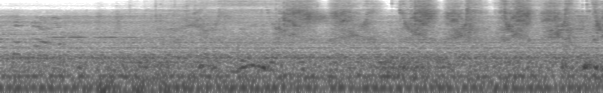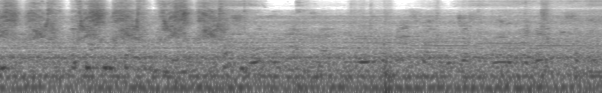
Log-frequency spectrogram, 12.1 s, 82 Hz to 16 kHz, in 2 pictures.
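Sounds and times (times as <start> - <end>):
knife scraping on sharpening stone: 2.8 - 8.4.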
